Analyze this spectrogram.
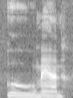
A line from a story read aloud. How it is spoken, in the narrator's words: he said with a little groan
